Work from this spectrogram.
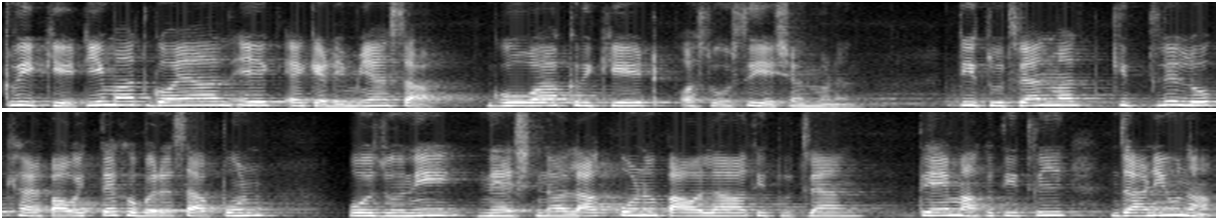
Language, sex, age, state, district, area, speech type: Goan Konkani, female, 18-30, Goa, Canacona, rural, spontaneous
